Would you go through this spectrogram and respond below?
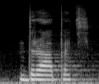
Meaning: to scratch
- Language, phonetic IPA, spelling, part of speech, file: Belarusian, [ˈdrapat͡sʲ], драпаць, verb, Be-драпаць.ogg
